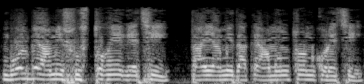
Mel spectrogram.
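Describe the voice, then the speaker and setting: A man's voice: sits high, little pitch movement, a little fast, slightly rough, no echo, distant mic. A man voicing a bossy, scheming crocodile wife. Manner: sharp-tongued and nagging. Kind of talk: cartoon voice acting.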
